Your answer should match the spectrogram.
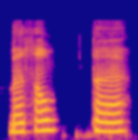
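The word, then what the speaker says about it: بسطت: Iya, basauta, basauta ditebalkan dulu huruf to-nya.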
